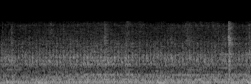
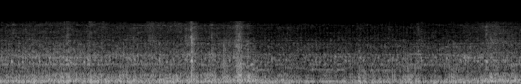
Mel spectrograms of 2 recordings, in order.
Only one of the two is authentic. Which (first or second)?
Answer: first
